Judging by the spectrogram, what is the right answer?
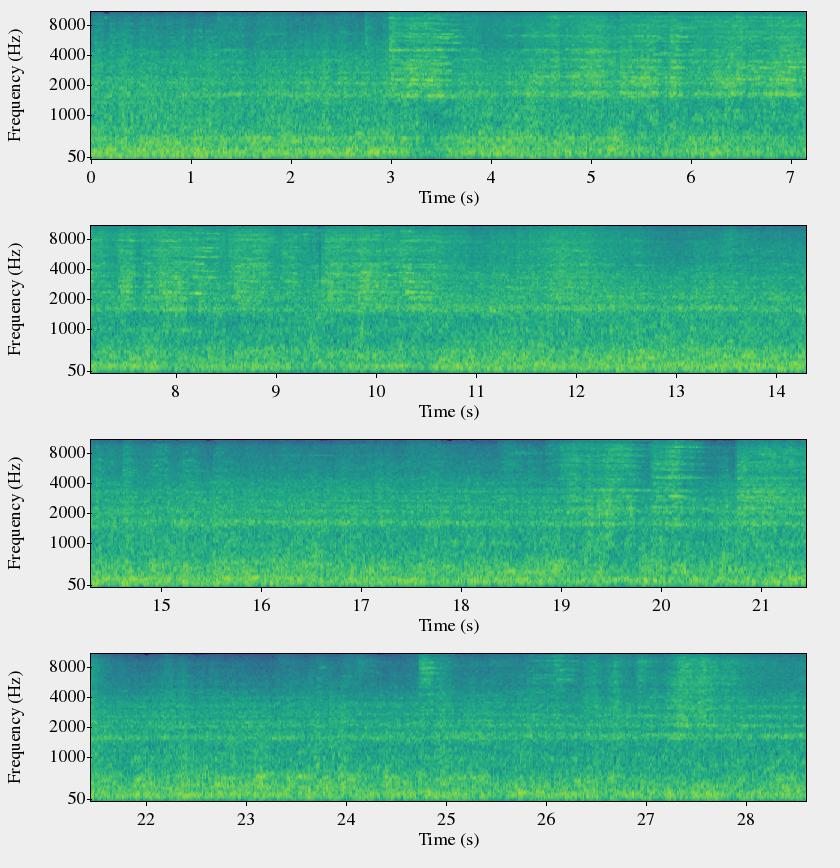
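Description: Freight train of railway tank cars rolling past close by: a steady, loud noise of steel wheels running on the rails, with brief high wheel screeches now and then.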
